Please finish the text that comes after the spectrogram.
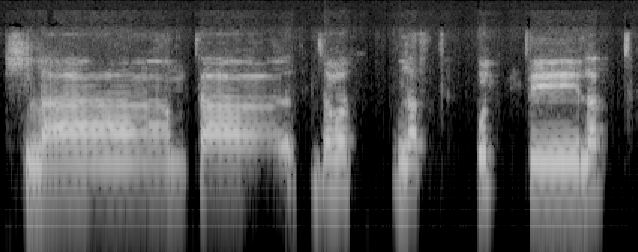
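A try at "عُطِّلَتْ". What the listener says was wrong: হ্যাঁ, উত্তি বলে টান দিচ্ছেন আপনি না, উত্তিলাত।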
